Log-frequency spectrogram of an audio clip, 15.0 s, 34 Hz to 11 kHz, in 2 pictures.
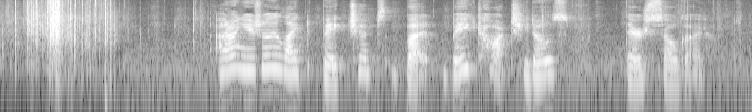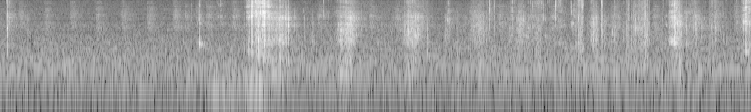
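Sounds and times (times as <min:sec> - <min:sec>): chewing crunches: 0:09.4 - 0:15.0.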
